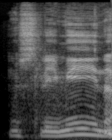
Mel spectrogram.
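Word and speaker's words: مسلمين: Tapi kalau dua orang muslim musli muslimaini maini. Nah itu beda kalau di kalau enggak dikasih harakat tulisannya sama. Tapi kalau dikasih harakat bacanya beda artinya beda.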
